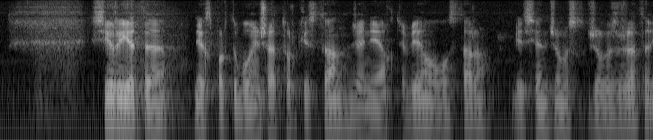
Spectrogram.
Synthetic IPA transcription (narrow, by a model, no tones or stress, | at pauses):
siɾijet̪ɪe̞kspo̞rt̪əbo̞jənʃɑt̪ʰʏɾkʲest̪ɑnʒæne̞ɑqt̪ʰʏbe̞wo̞blˠəst̪ɑɾə | be̞se̞nʒʒʏɾɡʲɪzɪpʒɑt̪əɾ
